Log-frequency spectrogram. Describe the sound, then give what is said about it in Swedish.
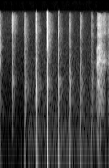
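A short burst of applause from a single person: about nine sharp, evenly spaced hand claps in a quick steady rhythm, ending in a slightly longer, fuller clap. No voices are heard. “En applåd!”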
